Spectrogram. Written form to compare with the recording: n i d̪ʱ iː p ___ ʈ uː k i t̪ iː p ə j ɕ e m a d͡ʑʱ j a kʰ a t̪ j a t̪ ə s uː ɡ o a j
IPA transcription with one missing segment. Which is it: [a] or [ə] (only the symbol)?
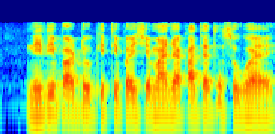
a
